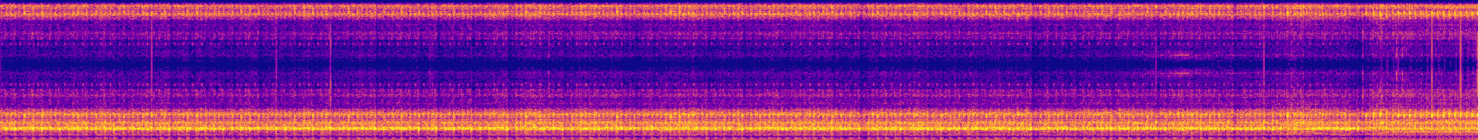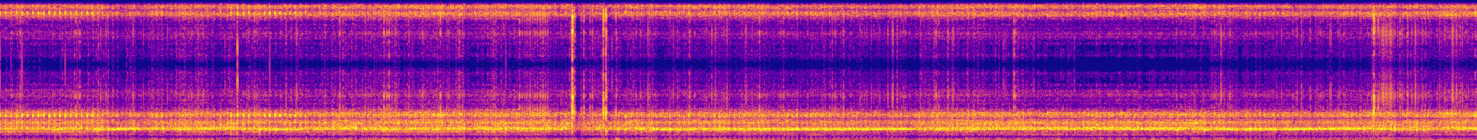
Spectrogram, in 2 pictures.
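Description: Motorcycle engine running, first waiting in traffic and then riding off, heard from a rear-mounted camera. A steady hum runs throughout, and the low rumble grows heavier about halfway through.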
